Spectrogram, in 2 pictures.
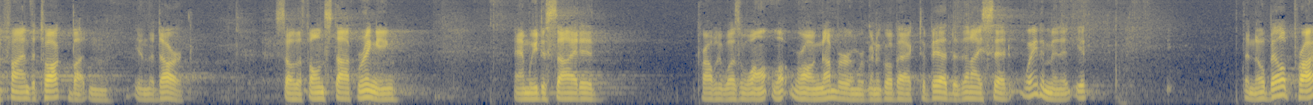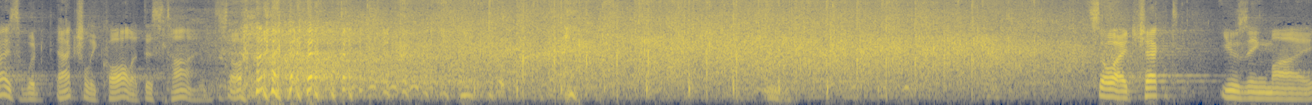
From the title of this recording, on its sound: Press conference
